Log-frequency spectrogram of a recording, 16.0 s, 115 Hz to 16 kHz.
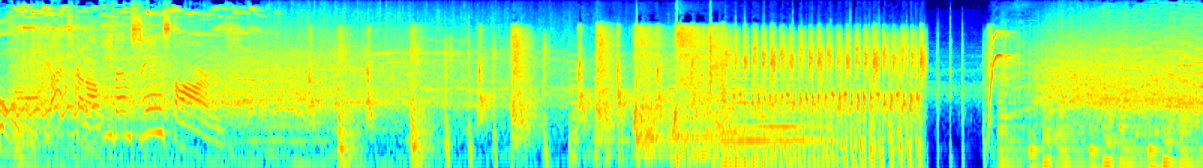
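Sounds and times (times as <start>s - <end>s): cartoon whacks and thuds: 5.5s - 9.7s
background music: 6.8s - 12.2s, 13.2s - 16.0s.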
